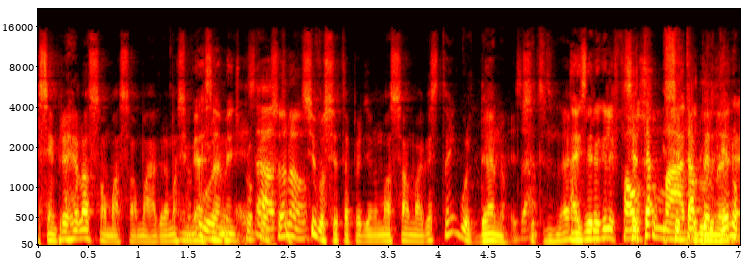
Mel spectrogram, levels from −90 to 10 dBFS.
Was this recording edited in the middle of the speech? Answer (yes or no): yes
